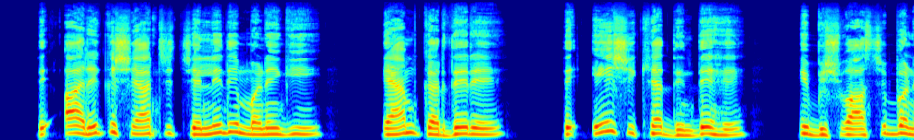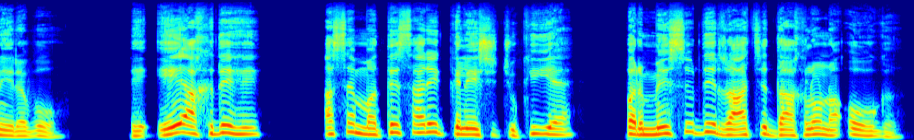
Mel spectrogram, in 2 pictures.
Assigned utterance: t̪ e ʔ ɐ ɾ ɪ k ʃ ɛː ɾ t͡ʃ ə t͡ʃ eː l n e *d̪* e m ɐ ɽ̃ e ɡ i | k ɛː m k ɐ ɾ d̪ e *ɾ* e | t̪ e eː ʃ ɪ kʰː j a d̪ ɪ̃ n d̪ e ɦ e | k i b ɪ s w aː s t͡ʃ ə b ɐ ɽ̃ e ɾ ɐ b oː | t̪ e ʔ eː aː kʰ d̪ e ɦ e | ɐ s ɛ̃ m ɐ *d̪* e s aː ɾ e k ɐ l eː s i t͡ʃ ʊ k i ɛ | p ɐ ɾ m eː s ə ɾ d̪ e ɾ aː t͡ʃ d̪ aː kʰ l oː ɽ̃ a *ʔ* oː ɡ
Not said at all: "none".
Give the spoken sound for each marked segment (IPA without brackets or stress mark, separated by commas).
d̪, ɾ, t̪, ʔ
